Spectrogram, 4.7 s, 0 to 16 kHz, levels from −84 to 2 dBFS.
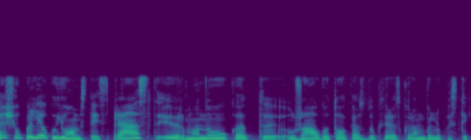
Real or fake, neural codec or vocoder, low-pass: real; none; 7.2 kHz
